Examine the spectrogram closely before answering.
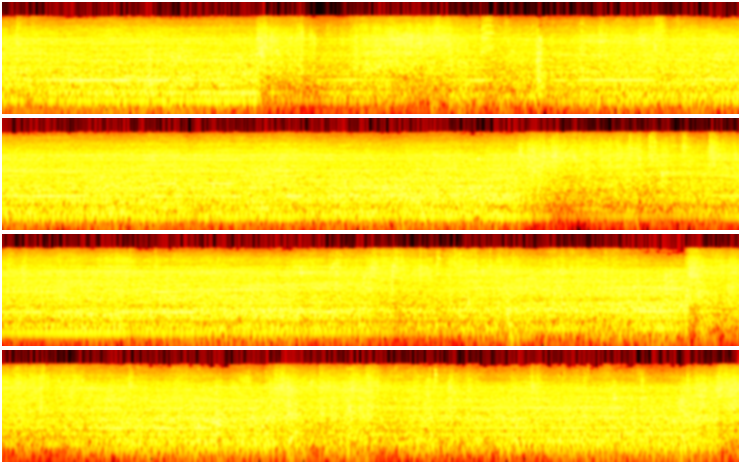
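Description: A heavy demolition machine's engine running steadily, with clattering and knocks over it. The sound shifts abruptly a few times.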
